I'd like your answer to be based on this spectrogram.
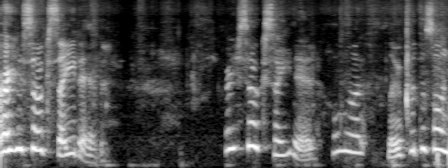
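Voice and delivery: hushed, high, soft cooing voice.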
